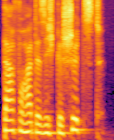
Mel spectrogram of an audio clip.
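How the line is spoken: Plain. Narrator (German): sagte Graubruder

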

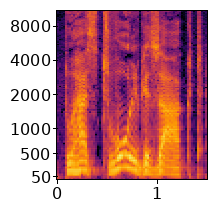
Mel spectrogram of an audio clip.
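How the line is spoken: Hatter calling out. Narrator (German): rief der Hutmacher

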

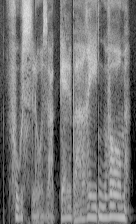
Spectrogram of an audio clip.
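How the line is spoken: Musing purr into beard. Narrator (German): schnurrte Bagheera in die Borsten seines Bartes, als ob er versuche, sich zu erinnern

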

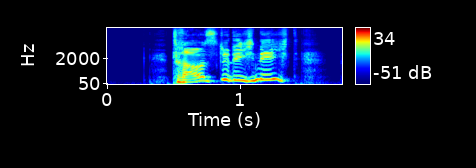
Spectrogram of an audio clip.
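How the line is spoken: Called out laughing. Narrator (German): rief Oskar und lachte

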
